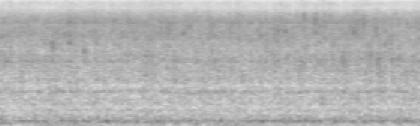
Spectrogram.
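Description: Tomato dropped into a hot pan of onion gives a steady, loud broadband sizzle that fills the whole stretch, even and continuous without pauses, and no one speaks over it.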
